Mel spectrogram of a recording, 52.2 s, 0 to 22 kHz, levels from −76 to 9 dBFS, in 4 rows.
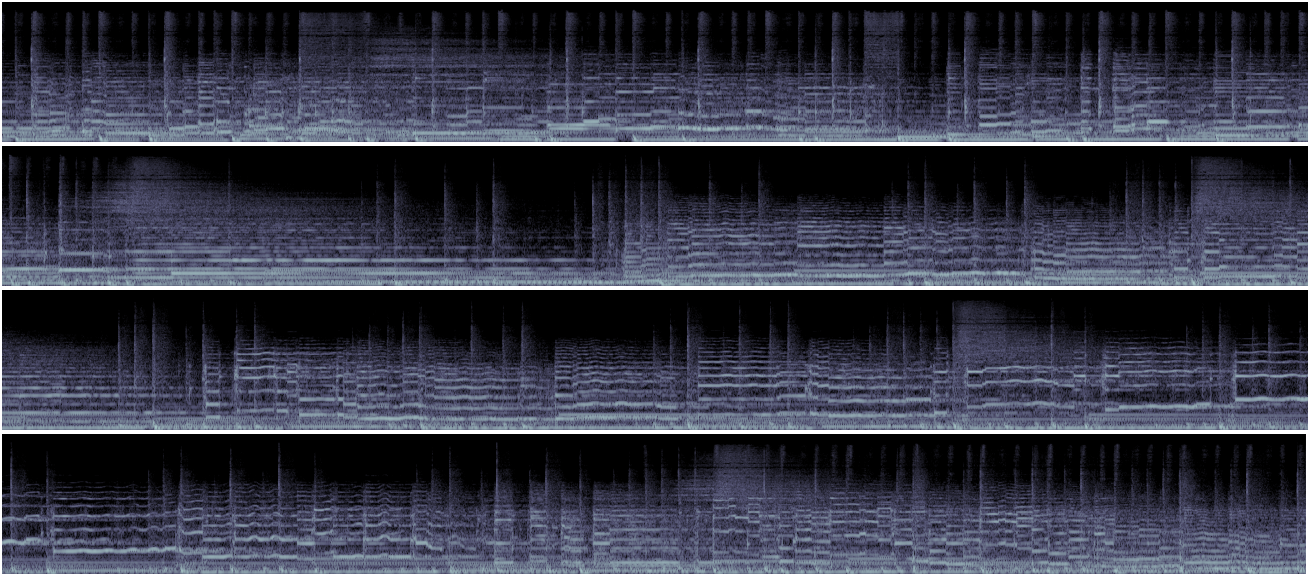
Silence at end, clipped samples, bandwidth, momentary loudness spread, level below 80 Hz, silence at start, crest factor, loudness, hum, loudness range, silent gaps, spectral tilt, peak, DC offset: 0 s; under 0.1%; 17 kHz; 3 LU; -30 dBFS; 0 s; 14 dB; -22 LUFS; none; 2 LU; none; -6 dB/octave; -8 dBFS; under 0.1%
